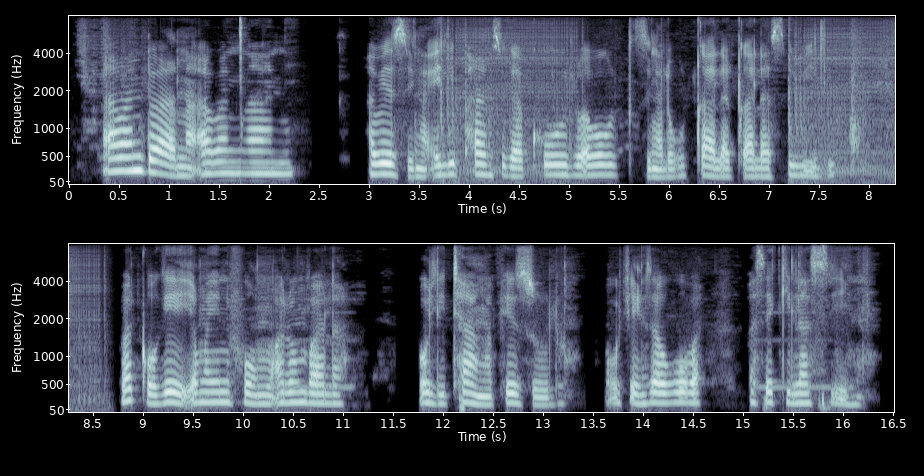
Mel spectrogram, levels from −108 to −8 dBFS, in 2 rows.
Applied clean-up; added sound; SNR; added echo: none; Cupboard open or close / Door; 17 dB; none.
